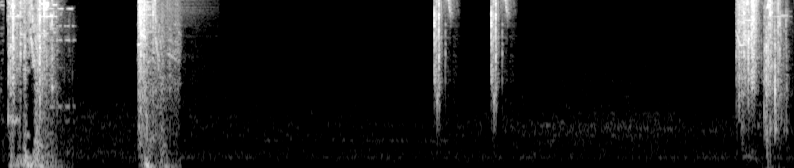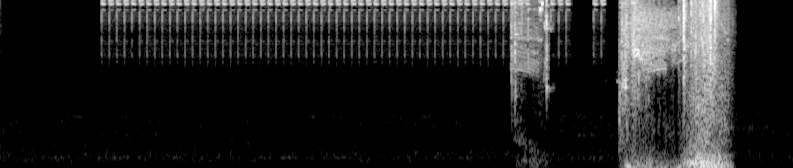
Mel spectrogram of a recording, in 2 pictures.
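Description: Short menu clicks sound one after another.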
